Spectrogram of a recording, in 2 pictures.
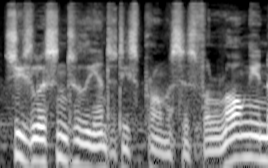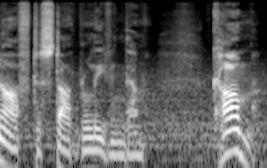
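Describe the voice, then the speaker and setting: A man's voice: fairly low pitch, animated, normal speed, a little hiss or hum, pitched below the performer's own voice, natural voice. A man voicing a wary, cynical, impatient demonologist with a curt, knowing manner in a fantasy audiobook. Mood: urgent, knowing.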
